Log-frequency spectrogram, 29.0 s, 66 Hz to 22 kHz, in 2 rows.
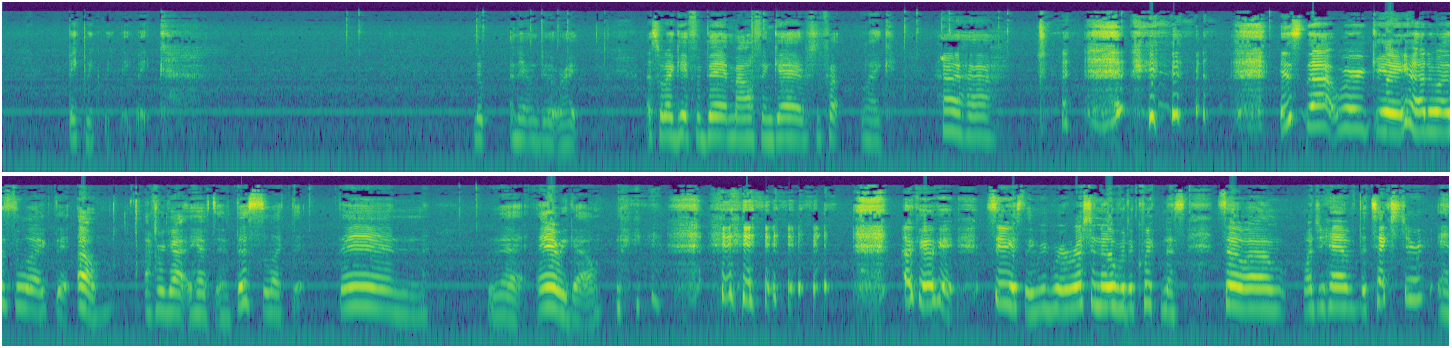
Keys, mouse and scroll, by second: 3.5-4.8 drag, 7.4-8.5 drag, 9.1-11.1 drag, 15.7 a, 16.1 a, 27.7-28.9 middle drag.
